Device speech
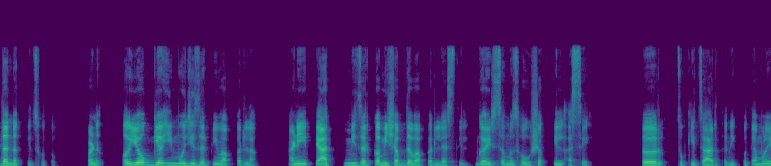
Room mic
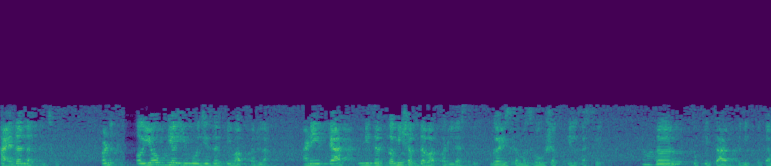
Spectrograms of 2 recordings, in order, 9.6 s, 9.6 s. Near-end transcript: हां, मग?

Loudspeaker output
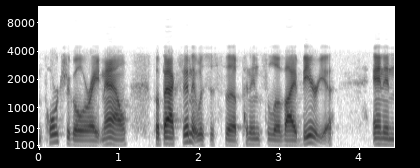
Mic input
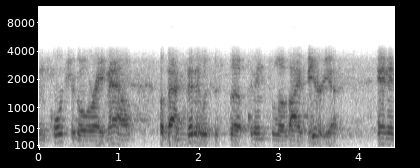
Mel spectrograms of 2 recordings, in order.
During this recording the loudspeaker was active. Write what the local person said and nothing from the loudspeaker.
Yeah.

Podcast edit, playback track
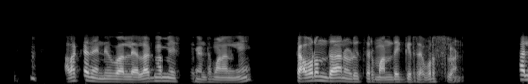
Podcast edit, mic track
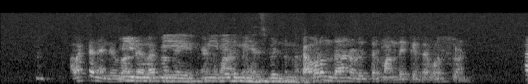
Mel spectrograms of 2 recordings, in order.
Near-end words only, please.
మీరు ఏ మీ లేదా మీ హస్బండ్ ఉన్నారు కదా!

